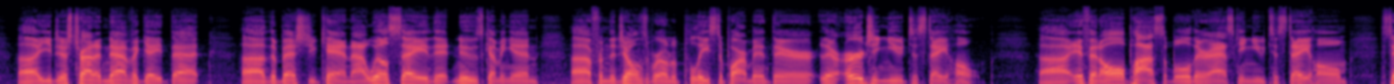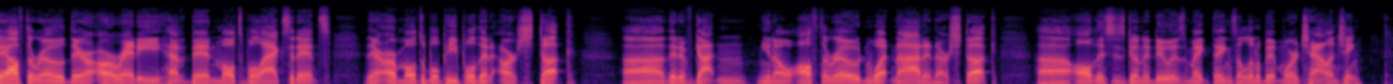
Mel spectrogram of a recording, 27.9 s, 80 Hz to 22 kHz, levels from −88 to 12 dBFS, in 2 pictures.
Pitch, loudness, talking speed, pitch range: 120 Hz, -21 LUFS, 190 wpm, 110-130 Hz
